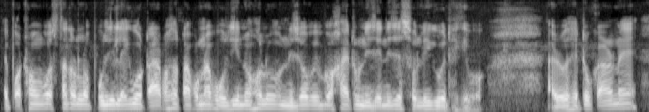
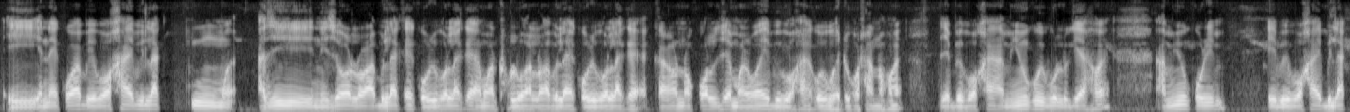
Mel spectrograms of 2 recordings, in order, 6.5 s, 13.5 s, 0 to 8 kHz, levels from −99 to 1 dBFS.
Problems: none marked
